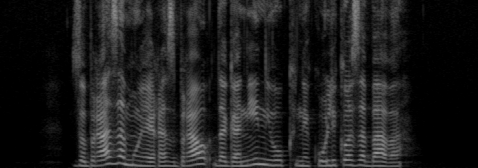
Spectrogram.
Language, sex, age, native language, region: Slovenian, female, 18-29, Slovenian, Gorenjska region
